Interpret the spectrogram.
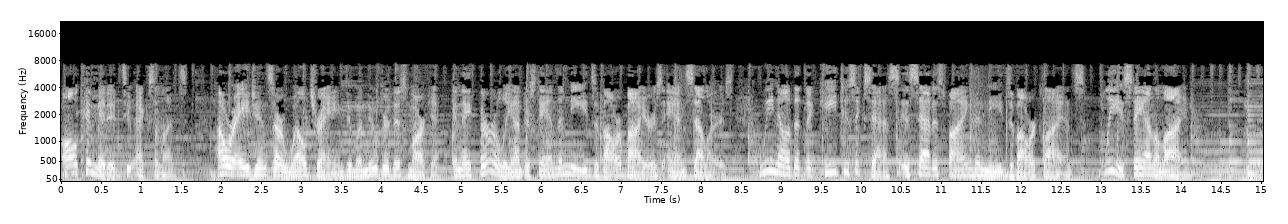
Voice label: real estate male personalization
